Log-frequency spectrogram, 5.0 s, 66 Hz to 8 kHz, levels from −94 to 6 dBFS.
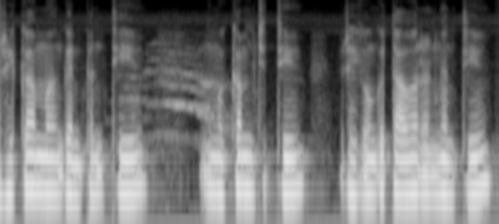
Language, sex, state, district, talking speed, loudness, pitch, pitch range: Wancho, male, Arunachal Pradesh, Longding, 155 wpm, -15 LUFS, 135 Hz, 130-140 Hz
